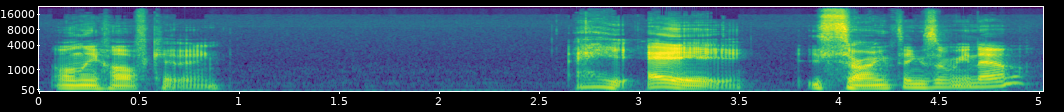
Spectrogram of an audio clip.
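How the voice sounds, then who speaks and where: Very low, husky, gravelly male friend played by a man. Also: very animated, heavily acted. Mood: playful, teasing. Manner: gentle, hesitant pauses, lightly teasing. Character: easygoing, comforting male friend, gently playful and reassuring. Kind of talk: ASMR roleplay, intimate and unhurried.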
